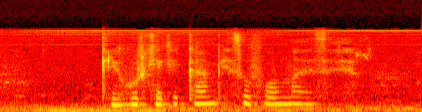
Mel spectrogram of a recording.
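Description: A woman speaks briefly close by.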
